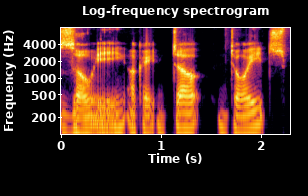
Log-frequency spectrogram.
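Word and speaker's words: Deutch: Do Deutsch. Pronounced exactly like the word I don't know how to spell. Oh, okay. I was right. So, you pronounce it like D O Y T C. Zoe Deutsch.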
